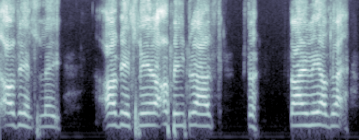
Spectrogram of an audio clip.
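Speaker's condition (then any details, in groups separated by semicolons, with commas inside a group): Cerebral palsy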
